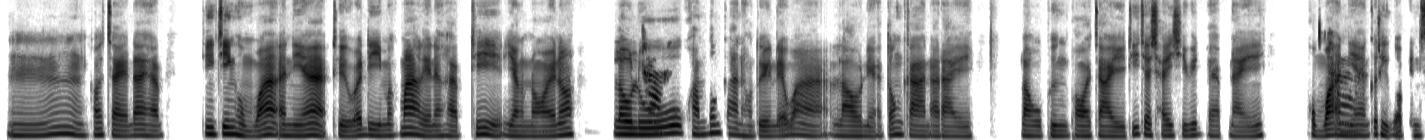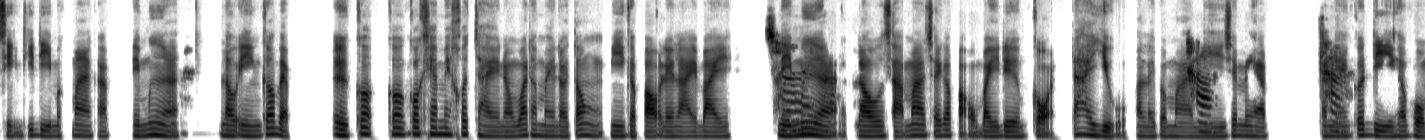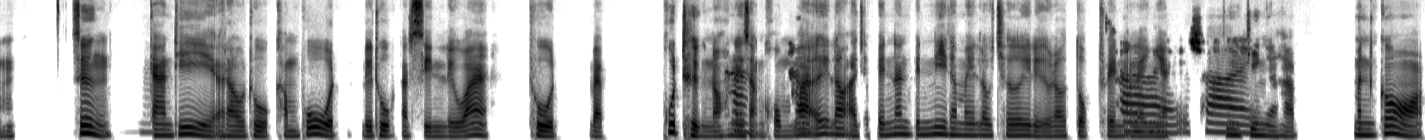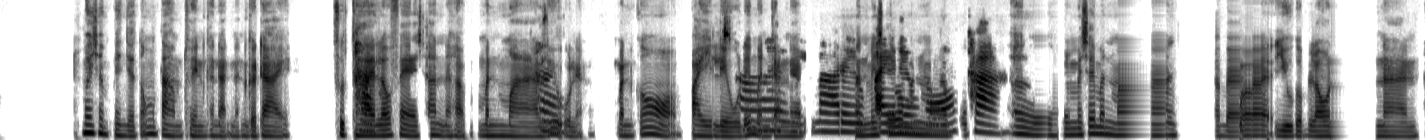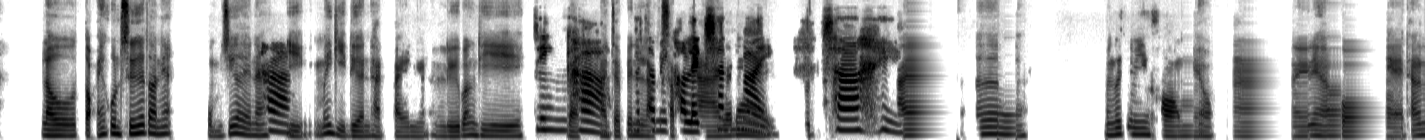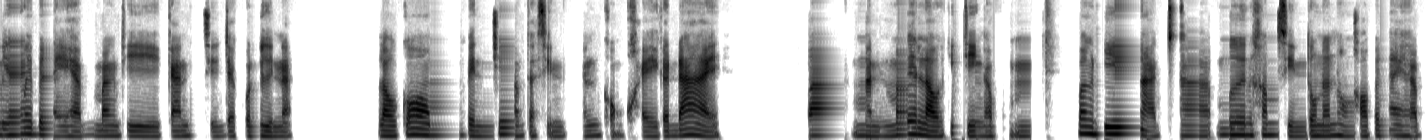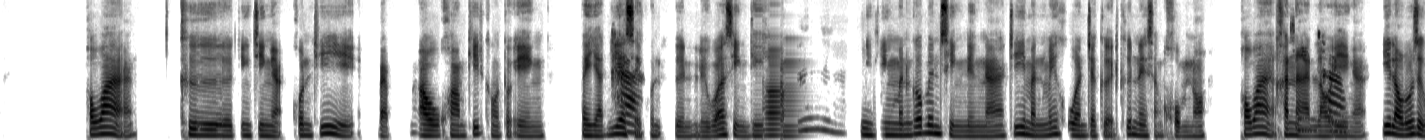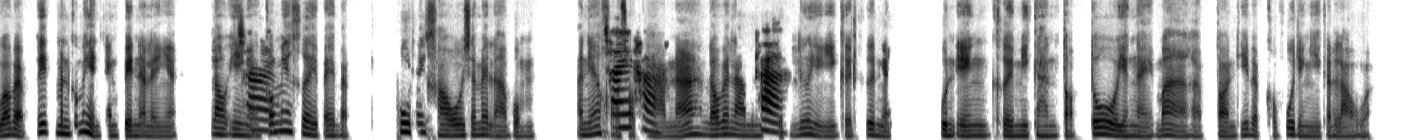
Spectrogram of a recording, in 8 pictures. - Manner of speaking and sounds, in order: distorted speech; tapping; "ถูก" said as "ถูด"; laughing while speaking: "ใช่"
- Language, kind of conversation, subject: Thai, advice, คุณเคยถูกเพื่อนตัดสินอย่างไรบ้างเมื่อคุณไม่ทำตามกระแสสังคม?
